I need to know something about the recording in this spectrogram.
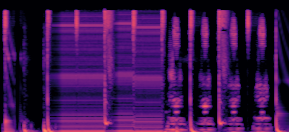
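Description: Electronic dubstep-style loop playing back: a weird freeform bass patch from the Vital synth, its formant filter, phaser and stereo spread randomized. It holds one long note, then stutters in short chopped notes, with short hits that drop quickly in pitch around it.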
